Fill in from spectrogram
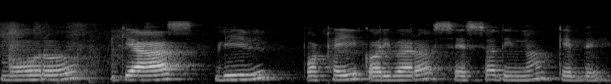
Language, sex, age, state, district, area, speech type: Odia, female, 30-45, Odisha, Ganjam, urban, read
